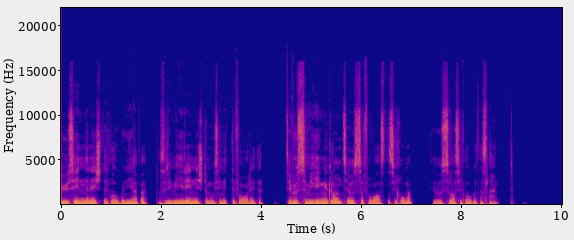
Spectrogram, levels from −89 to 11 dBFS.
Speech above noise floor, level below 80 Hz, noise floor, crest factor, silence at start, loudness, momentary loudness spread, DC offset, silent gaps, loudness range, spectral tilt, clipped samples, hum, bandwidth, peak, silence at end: 68 dB; -48 dBFS; -88 dBFS; 14 dB; 0 s; -22 LUFS; 10 LU; under 0.1%; none; 6 LU; -7 dB/octave; under 0.1%; none; 11.5 kHz; -8 dBFS; 1.3 s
